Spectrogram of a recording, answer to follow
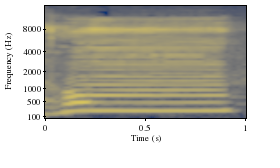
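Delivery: हुम with a held nasal meem; ghunna on meem. Shown as a demonstration. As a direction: hum the मीम in हुम. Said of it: "अभी हम इस मीम को पढ़ रहे हैं". (हुम को गुन्ने के साथ)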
